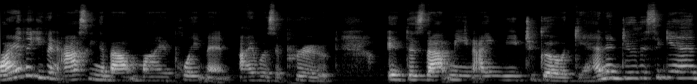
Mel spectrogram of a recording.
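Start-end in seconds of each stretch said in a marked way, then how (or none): none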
